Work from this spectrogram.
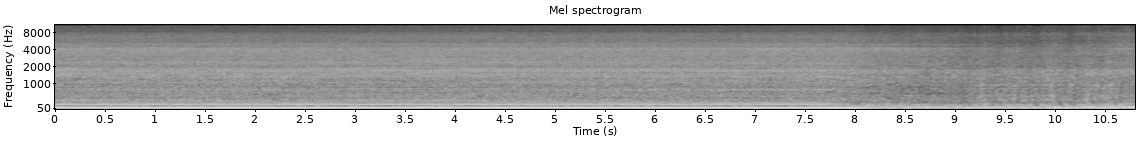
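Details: Rebuilt cammed Ecotec turbo engine ("Sam") running for the first time after reassembly: smooth, even idle with a steady low drone for about eight seconds, then it cuts out; sounds healthy.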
